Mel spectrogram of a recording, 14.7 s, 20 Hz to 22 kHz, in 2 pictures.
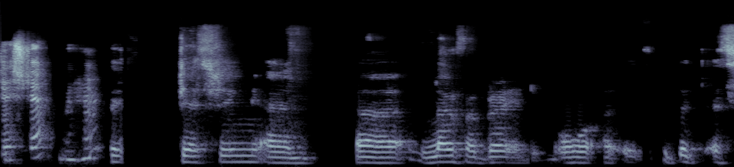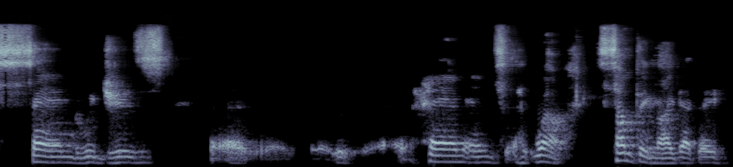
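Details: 65-year-old man, a real stroke survivor, with aphasia after a big stroke 10 years earlier; he also cannot write or spell; aphasia.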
